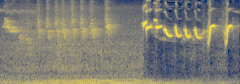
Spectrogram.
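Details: Orange-headed thrush in full song, used to stimulate other birds to sing: faint repeated high notes at first, then a loud burst of rapid, warbled whistles rising and falling in quick succession.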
